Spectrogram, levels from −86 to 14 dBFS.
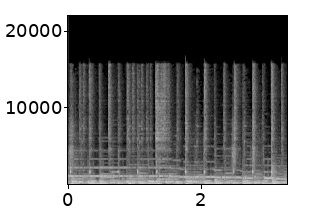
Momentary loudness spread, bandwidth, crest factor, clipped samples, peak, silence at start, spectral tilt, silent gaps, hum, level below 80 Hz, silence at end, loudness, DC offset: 1 LU; 16.5 kHz; 12 dB; under 0.1%; 0 dBFS; 0 s; -5.5 dB/octave; none; none; -22 dBFS; 0 s; -13 LUFS; under 0.1%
